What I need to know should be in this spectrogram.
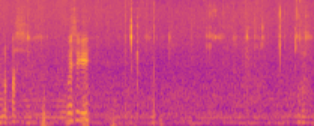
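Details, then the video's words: Very aggressive honey bees buzzing in passes, a low droning hum with stacked overtones swelling near the one-second mark, among scattered clicks, taps and faint voices. "Lebah Madu Sangat Agresif"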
